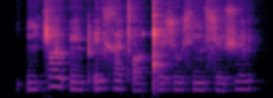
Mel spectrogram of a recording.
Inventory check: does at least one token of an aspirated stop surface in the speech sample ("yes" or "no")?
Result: no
